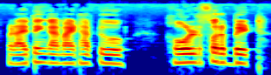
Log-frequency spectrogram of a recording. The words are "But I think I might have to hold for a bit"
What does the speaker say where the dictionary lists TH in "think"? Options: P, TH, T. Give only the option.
T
